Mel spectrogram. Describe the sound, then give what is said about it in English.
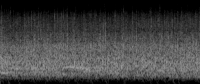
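A church audience applauds in praise of God, a dense, even wash of many hands clapping at once with no pauses and no voices standing out, holding at a constant level throughout. “Come on, give God a praise today.”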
